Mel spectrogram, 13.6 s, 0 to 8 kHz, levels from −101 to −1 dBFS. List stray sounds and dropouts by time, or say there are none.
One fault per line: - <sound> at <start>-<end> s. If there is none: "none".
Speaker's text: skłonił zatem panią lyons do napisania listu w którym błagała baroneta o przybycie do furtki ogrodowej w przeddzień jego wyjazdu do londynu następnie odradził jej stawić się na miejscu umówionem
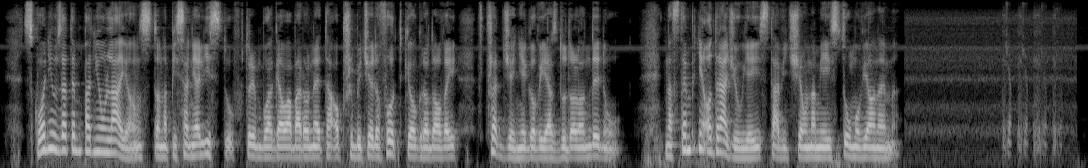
- laugh at 12.5-13.3 s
